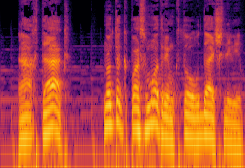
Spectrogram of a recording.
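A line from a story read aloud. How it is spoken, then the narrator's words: Angry growl. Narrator (Russian): прорычал Кудим, почувствовав в ответе измену брата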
